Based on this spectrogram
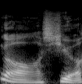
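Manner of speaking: loud, silly goofball voice. Describing oneself as goofy, then showing it: goofy voice. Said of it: "like that was the goofy voice".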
